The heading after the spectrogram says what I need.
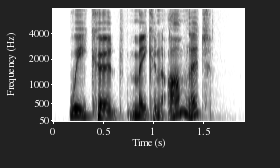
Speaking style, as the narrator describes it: said Miss Level cheerfully

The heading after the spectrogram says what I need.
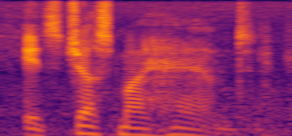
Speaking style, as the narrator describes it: replied calmly

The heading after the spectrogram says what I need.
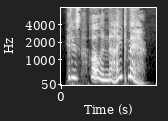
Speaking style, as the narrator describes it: whimpered Natala

